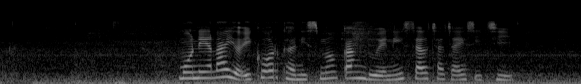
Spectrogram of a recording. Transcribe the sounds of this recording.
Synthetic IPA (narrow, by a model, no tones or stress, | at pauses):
moneɾajɔikuɔrɡ̥a̤nismɔkaŋnd̪uwenisɛlt͡ʃat͡ʃaesid̥ʒ̥i̤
